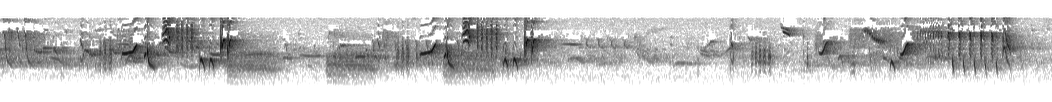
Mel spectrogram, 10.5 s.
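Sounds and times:
common nightingale (Luscinia megarhynchos) song of sharp chirps, trills and whistles: 0:00.0 - 0:10.5.

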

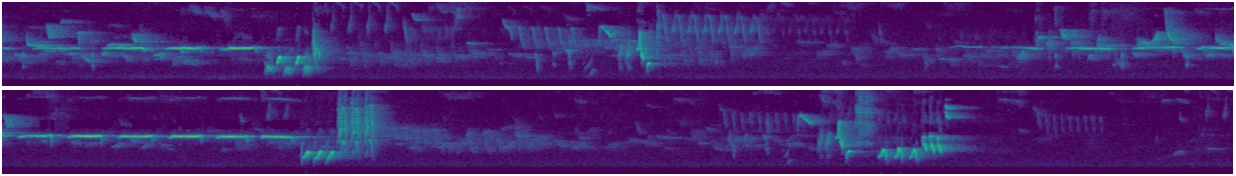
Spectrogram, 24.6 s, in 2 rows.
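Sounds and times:
common nightingale Luscinia megarhynchos singing: 0:00.0 - 0:24.6.

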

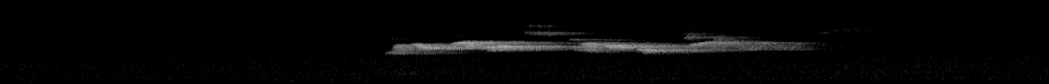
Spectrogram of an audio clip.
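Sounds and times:
common blackbird singing: 0:03.9 - 0:08.3.

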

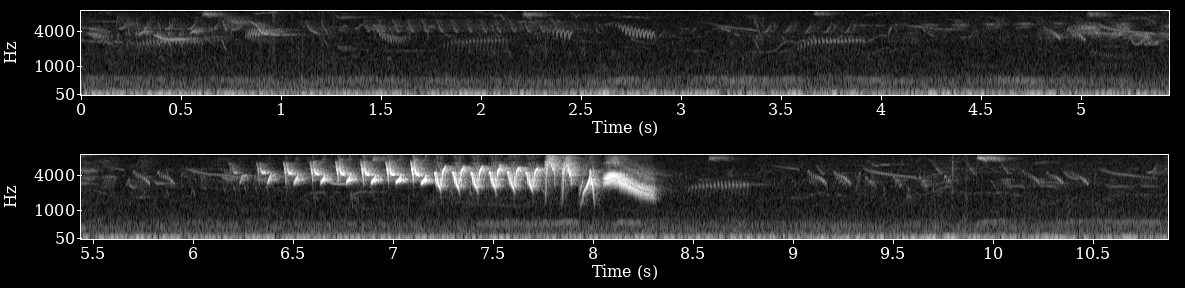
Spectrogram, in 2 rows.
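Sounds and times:
common chaffinch Fringilla coelebs singing: 0:06.4 - 0:08.3.

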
